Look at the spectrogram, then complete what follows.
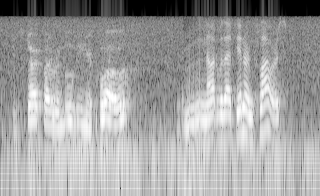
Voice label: STATIC; Babylon 5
